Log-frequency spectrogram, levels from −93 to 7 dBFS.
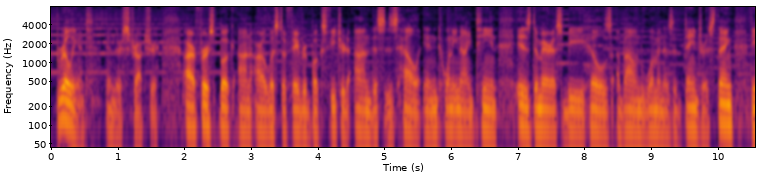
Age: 40-59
